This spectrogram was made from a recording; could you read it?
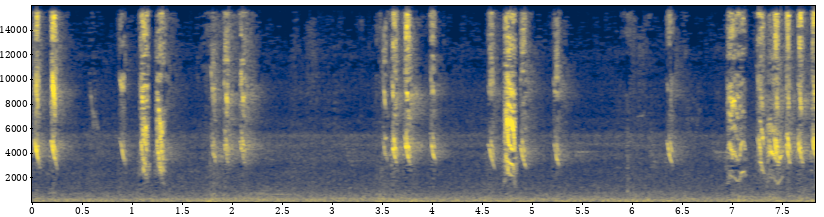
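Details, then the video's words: Female double-collared seedeater giving calls meant to excite males for singing contests: many short, high, thin chips in loose clusters over eight seconds, some notes doubled, with brief quiet gaps between groups. "Piado de Fêmea de Papa capim esquentar"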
